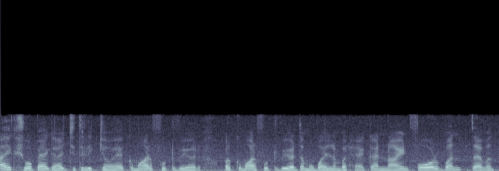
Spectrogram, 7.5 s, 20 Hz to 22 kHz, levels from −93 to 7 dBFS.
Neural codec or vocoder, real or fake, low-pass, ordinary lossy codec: none; real; 7.2 kHz; MP3, 64 kbps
